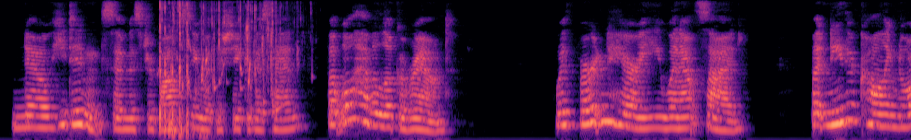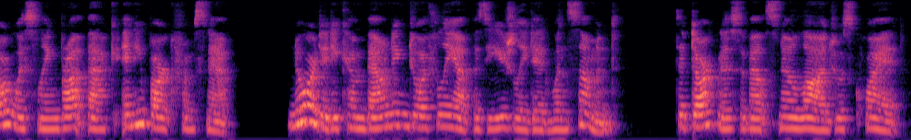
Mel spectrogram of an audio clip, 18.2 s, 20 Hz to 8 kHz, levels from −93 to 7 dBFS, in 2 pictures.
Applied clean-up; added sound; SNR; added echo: none; Gurgling; 5 dB; reverberation time 0.2 s.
